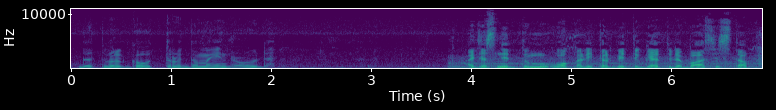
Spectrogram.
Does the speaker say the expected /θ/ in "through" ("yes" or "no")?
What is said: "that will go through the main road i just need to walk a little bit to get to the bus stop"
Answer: no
